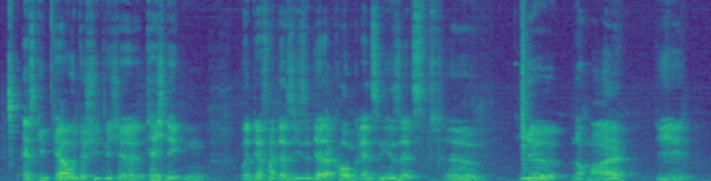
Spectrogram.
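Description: Against light background noise and audible room echo, a man talks at a very slow pace. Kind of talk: tutorial. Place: home room. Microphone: camera far.

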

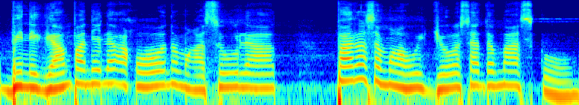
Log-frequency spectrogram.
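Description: A woman speaks at a fairly slow pace with a fairly high pitch, ordinary pitch variation, and a somewhat breathy quality. Her tone is dark and mellow, and her loudness swings widely. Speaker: lector. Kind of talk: reading aloud. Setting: church.

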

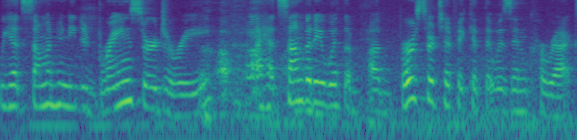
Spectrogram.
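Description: Against noticeable background noise, a woman speaks at a fairly quick pace with lively intonation. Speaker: family advocate; speaker. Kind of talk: public panel presentation. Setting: public forum with live audience. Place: meeting room. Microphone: podium.

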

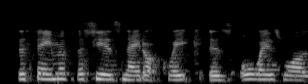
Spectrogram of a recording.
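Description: A woman at a fairly slow pace, the background quiet. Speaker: event host introducing artist. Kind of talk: formal introduction speech. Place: hall. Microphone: video call.

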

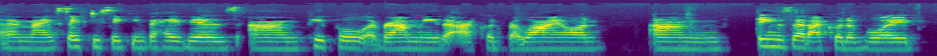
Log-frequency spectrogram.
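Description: A woman's voice with quiet surroundings. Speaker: podcast guest, coach. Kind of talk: interview answer. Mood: open, reflective. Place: home room. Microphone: video call.

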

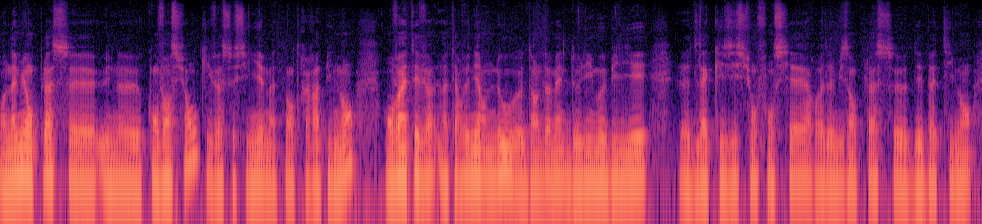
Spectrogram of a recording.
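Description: A man's dark, mellow voice at a moderate pace with fairly even intonation. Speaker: local community council president. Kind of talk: interview answer. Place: office. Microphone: lapel.

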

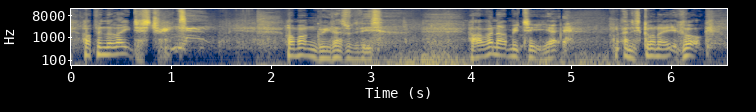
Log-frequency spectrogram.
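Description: There is light background noise as a man speaks. The sound is dry with no echo. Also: moderate pace. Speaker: wild camping vlogger. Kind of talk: casual vlog chat. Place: open country. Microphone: phone near.

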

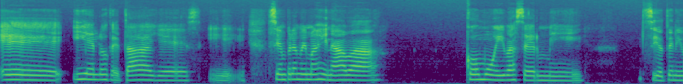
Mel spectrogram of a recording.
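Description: With a quiet background behind her, a woman speaks at a very slow pace in a monotone, flat intonation. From Dominican Republic, Santo Domingo (partly Puerto Rico); Dominican Republic. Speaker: singer's daughter, former model; interview guest. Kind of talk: interview. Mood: emotional, reflective storytelling. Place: studio. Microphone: studio mic.

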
